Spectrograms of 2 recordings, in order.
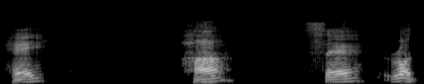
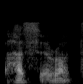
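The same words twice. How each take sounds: First: "ha, se, rot" read out slowly, with a pause after each syllable. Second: "ha, se, rot" run together softly, much quieter; quiet confirming repeat. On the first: Teacher sounds out "ha, se, rot" for the class one syllable at a time. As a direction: split "ha, se, rot" into separate beats with gaps between. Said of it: "how about cord ears?". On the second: Teacher softly repeats "ha, se, rot" to approve the reading. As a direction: murmur "ha, se, rot" back as a quick soft check. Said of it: "Yes, very good". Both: Shown as a demonstration.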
